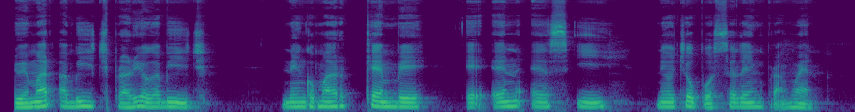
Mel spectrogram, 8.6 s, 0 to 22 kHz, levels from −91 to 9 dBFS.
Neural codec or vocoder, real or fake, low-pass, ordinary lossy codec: none; real; none; none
